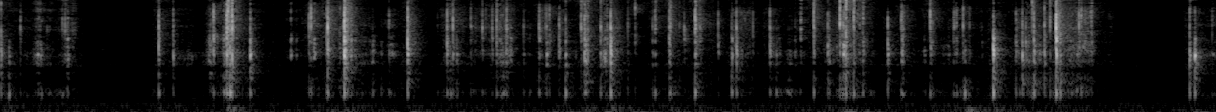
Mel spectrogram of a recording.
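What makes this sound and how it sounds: Long acrylic nails tap and scratch the rounded nubs of a white plastic foot massager board, which has a central dome and lies flat on dark fabric. Rapid, uneven bright clicks and short scratchy rasps follow one another, each dying away almost at once with very little low end.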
